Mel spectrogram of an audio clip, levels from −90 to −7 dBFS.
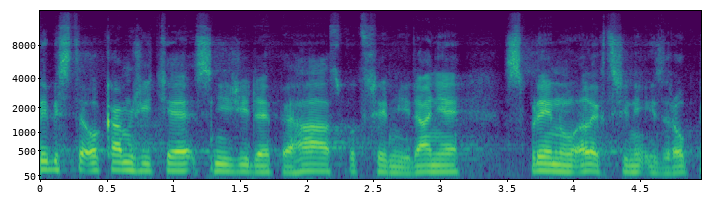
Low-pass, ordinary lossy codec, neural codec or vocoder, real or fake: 14.4 kHz; Opus, 24 kbps; none; real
